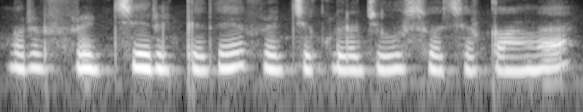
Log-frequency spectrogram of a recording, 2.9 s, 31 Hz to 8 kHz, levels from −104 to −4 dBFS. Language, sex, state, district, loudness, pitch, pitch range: Tamil, female, Tamil Nadu, Kanyakumari, -16 LUFS, 265 Hz, 255-275 Hz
